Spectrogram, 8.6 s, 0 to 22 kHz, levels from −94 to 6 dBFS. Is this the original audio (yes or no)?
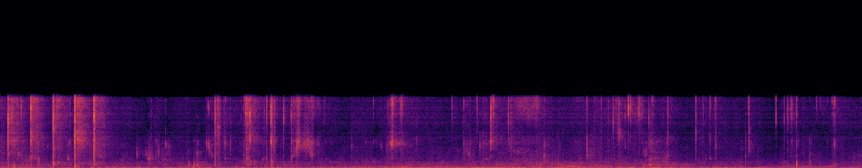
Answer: no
